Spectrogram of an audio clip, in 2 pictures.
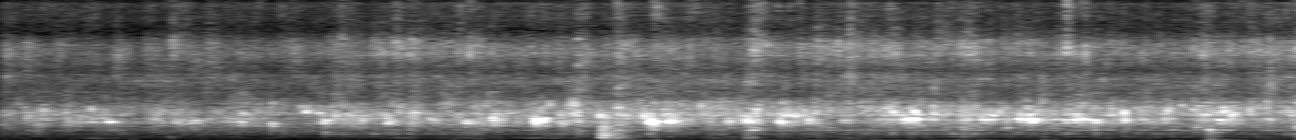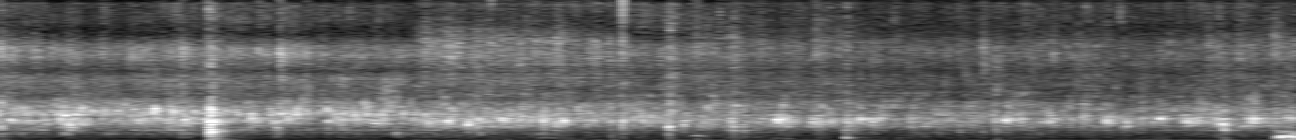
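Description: Chicken pieces frying in oil in a pan for Arabian chicken mandi, a steady crackling sizzle with occasional sharper pops, close and continuous with no talking.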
